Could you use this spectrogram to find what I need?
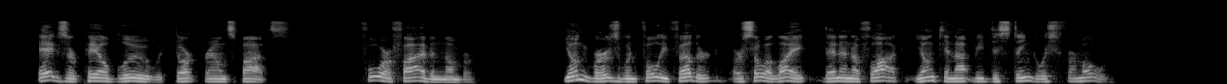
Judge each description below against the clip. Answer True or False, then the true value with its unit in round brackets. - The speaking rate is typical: True (150 wpm)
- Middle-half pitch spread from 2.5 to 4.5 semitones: True (3.0 semitones)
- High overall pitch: False (140 Hz)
